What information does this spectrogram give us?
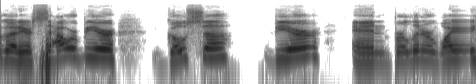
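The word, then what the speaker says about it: Gose: ghost of beer gos see it's but it's pronounced Gosa and it's basically a wheat beer that has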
